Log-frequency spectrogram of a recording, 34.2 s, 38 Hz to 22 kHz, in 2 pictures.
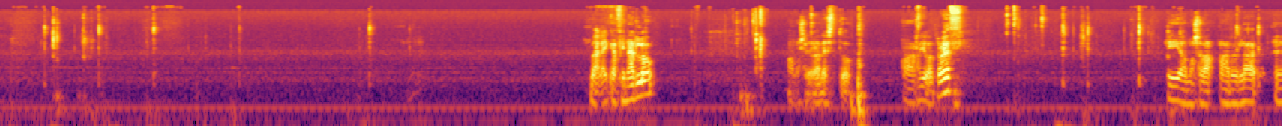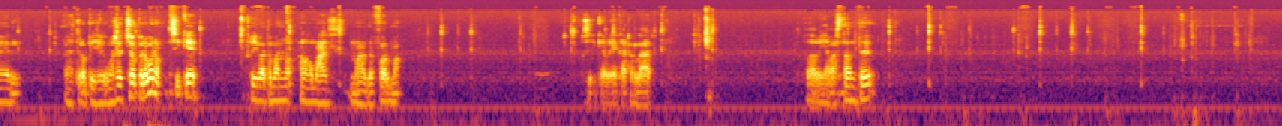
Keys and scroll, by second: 9.9 super+Tab, 15.5 s, 17.5 s, 24.2 3, 29.9 s, 31.8-33.5 typing.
